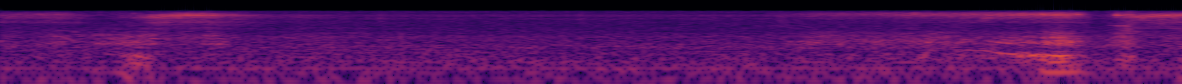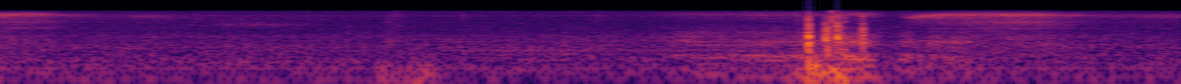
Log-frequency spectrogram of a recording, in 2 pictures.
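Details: Grandfather napping and snoring: irregular noisy snoring breaths in a quiet room, then a couple of sharp louder noises near the end as a phone ring wakes him.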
